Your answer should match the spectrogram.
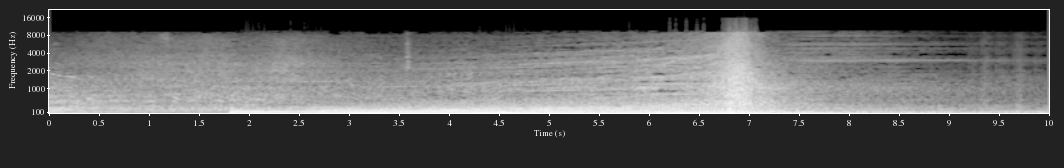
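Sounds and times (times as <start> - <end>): deep droning hum: 1.8 - 9.8.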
